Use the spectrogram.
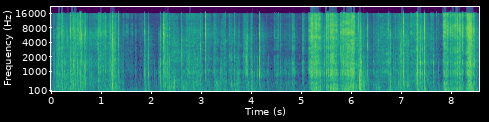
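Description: An open, empty brown kraft paper bag is crinkled and scratched with fingers and nails. Dry, crackling crinkles and scratchy rustles come in quick bright bursts with almost no low end. There are louder stretches of dense crumpling near the middle and at the end.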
